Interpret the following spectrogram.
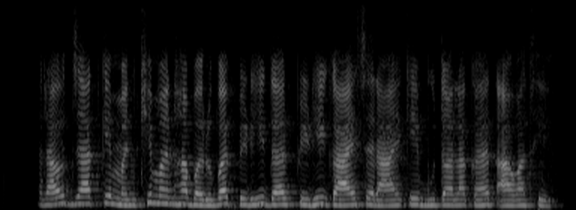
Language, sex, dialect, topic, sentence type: Chhattisgarhi, female, Western/Budati/Khatahi, banking, statement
